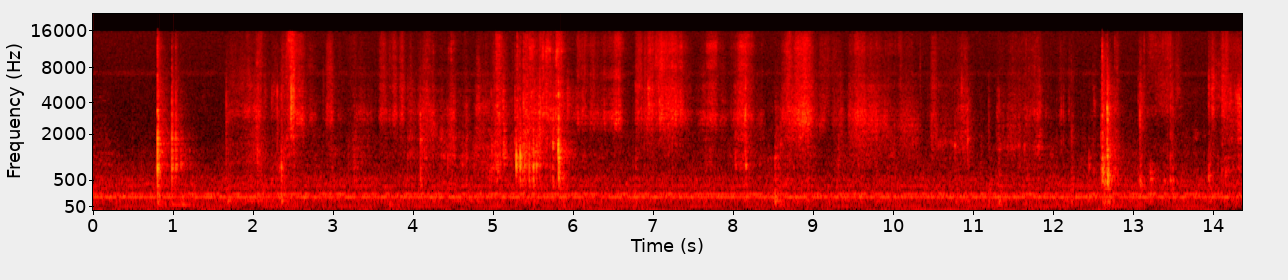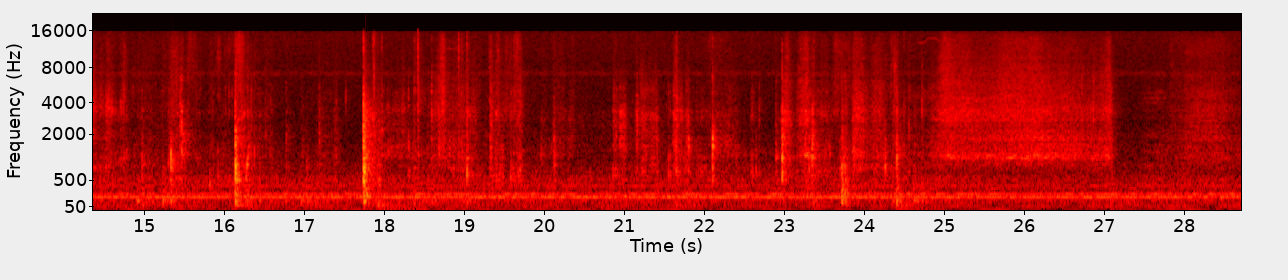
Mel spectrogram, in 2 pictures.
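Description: A 180 g translucent yellow vinyl LP being handled with its paper inner sleeve and cardboard jacket: paper rustling and sliding, with a few sharp taps, and a longer sliding hiss near the end as the sleeve goes into the jacket. A steady low hum runs underneath.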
